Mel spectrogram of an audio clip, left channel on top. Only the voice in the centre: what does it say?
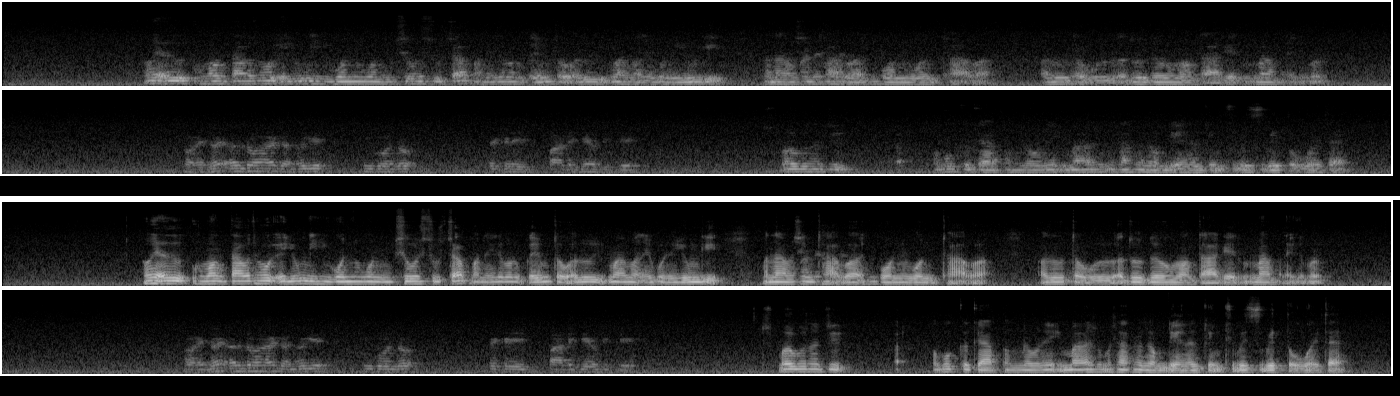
ꯃꯅꯤꯄꯨꯔꯅꯤ
ꯎꯝ
ꯍꯣꯏ ꯅꯣꯏ ꯑꯗꯨꯗꯣ ꯍꯥꯏꯔꯒ ꯅꯣꯏꯒꯤ ꯍꯤꯡꯒꯣꯟꯗꯣ ꯀꯩꯀꯩ ꯄꯥꯜꯂꯤꯒꯦ ꯍꯧꯖꯤꯛꯇꯤ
